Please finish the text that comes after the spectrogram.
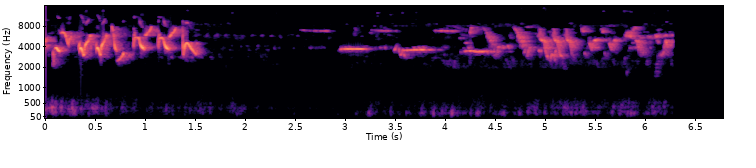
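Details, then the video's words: Two songs from an Indigo bunting: a fast burst of sharp, high notes, a pause, then thin level whistles leading into another string of quick downslurred paired notes, with faint low taps. "Indigo Bunting Song"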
